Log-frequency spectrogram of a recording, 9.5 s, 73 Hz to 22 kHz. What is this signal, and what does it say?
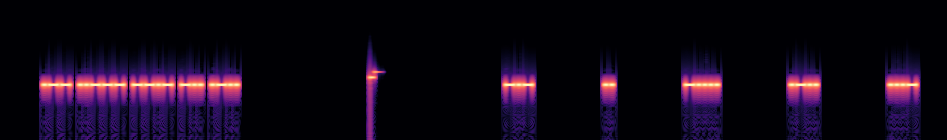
Morse code, heard as a keyed tone, about 40 wpm, spaced as for 17 wpm, 700 Hz. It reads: W2QDL KI6LV
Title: USA Call Signs - 8x Character Spacing - 40wpm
